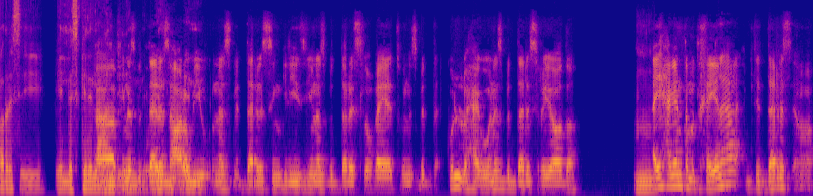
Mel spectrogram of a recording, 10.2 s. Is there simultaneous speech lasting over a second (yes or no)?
yes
